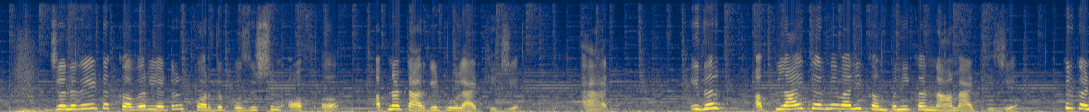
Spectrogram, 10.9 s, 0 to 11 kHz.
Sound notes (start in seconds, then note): 3.4 non-english speech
